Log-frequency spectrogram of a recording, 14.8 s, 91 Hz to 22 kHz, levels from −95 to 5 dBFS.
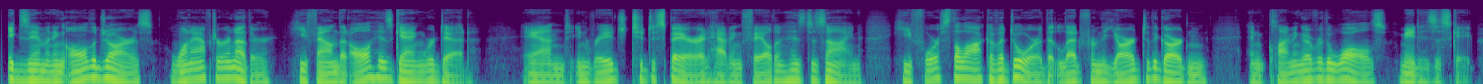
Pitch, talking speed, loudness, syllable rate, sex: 105 Hz, 195 wpm, -18 LUFS, 5.1 syllables/s, male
